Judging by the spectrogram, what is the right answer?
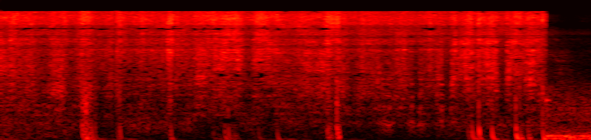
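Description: Compressed-air blow gun blasting air into an air-conditioner condenser's electrical compartment to clear out spider webs: a loud, steady hiss with a few low thumps, cutting off suddenly about four seconds in.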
